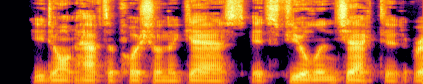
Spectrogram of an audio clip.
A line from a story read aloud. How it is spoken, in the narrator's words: Red said softly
